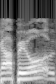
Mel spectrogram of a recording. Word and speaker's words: agapeo: The only reason I can say, God, I agape you, or it's pronounced agapeo, the only reason I agapeo you is because you agapeo me first.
